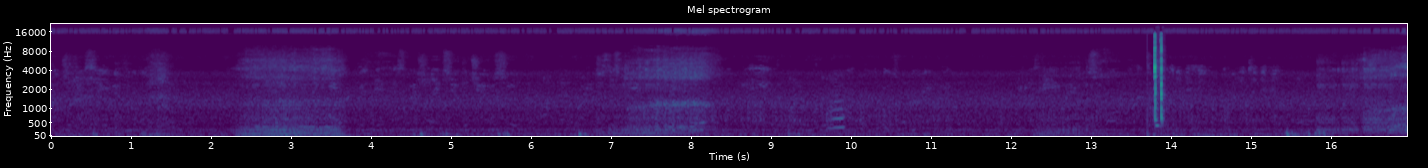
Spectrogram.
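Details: Snoring at 3am, tagged baby: irregular soft rasping snores, a few breaths spaced several seconds apart, with faint room noise and a sharp click; ordinary snoring.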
